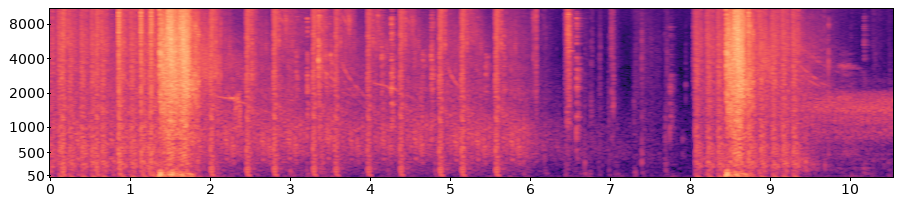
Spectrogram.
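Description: A rifle fires bursts of sharp, rapid shots.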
